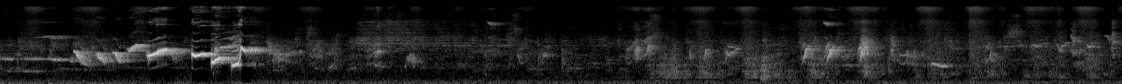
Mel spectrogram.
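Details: Straw-headed bulbul, locally cucak rowo, a kept songbird heard in a rainy season with heavy rainfall, opening with a loud two-second burst of rich, fluty, bubbling warbled phrases, then fading to faint scattered chirps over background noise.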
